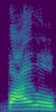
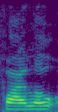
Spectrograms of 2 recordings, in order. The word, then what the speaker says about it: phyllo: It's acceptable either way. Phyllo, phyllo. Which is more acceptable, though? You know, phyllo is what I call it. Okay, I'll stick with that. And it's spelled both ways, F-I-L-O or P-H-Y-L-L-O. And it's of Greek origin, actually, but you can make it with any accent that you want.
